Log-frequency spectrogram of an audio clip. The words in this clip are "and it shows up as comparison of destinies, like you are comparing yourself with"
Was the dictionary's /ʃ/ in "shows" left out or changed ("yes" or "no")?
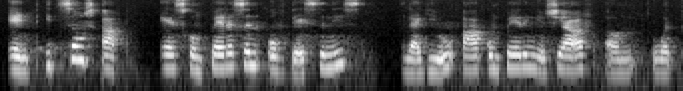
yes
